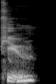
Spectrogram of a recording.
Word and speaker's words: Pugh: Florence Pugh.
